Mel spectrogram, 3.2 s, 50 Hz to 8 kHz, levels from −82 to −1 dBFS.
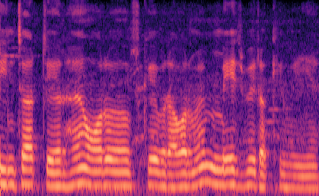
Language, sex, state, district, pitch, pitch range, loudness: Hindi, female, Maharashtra, Washim, 165 Hz, 150-170 Hz, -17 LUFS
